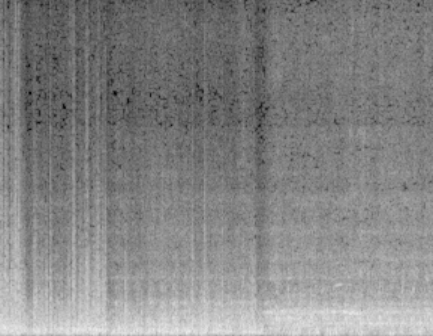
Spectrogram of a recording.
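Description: Express train's coach running at speed, heard at an open window: a steady rumble of wheels on the rails with clicks over rail joints. A steady whine joins about three and a half seconds in.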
